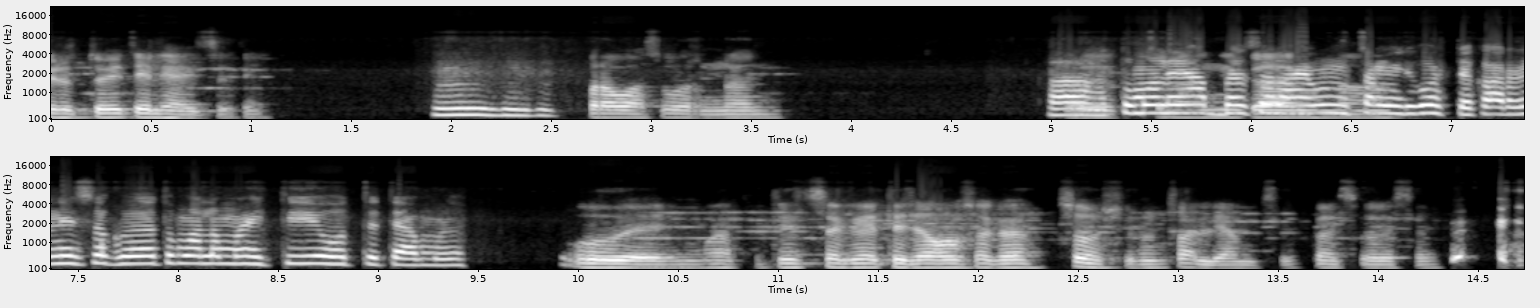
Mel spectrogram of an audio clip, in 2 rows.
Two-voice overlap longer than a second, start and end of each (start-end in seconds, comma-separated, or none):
none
